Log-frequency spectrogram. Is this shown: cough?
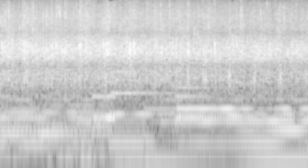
no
